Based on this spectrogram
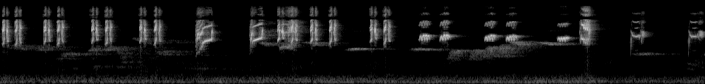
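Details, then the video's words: Long-tailed shrike in vigorous song: rapid bursts of shrill, chipping notes that shift into clearer whistled and buzzy elements midway, delivered in short, evenly spaced groups with little background noise. "cendet gacor isiannya mewah banget"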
